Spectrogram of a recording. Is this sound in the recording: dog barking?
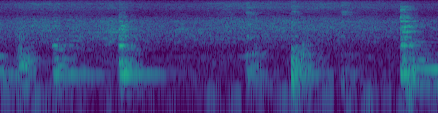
no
